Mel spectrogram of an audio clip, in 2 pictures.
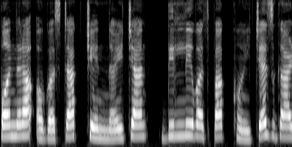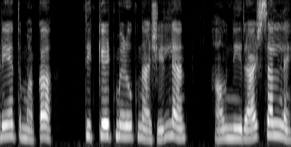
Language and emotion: Goan Konkani, sad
